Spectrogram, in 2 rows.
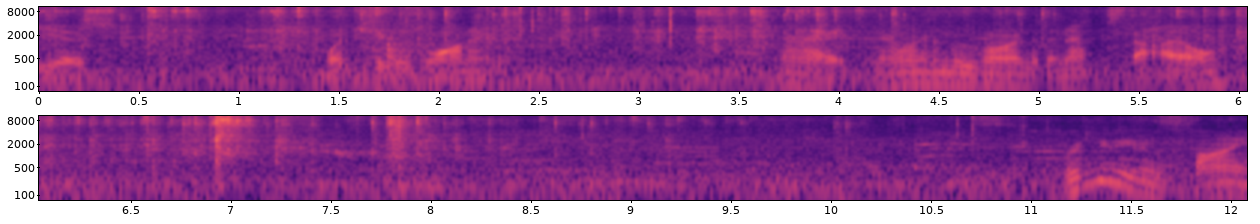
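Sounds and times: shopping cart rattling on floor: 0.0 - 10.3
shopping cart sharp clacks: 0.0 - 10.8.

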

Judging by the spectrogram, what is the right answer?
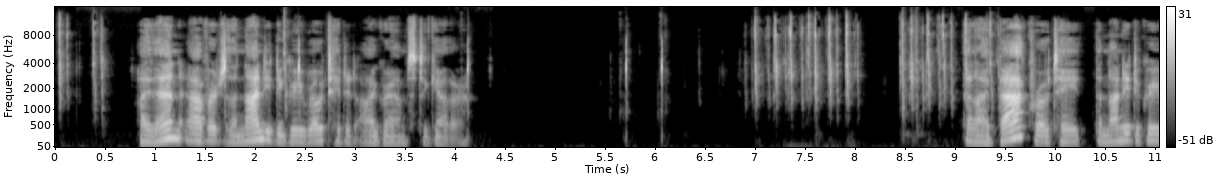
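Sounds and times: computer keyboard typing: 0.0 - 0.6, 1.6 - 2.6, 5.6 - 9.6.

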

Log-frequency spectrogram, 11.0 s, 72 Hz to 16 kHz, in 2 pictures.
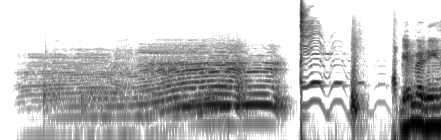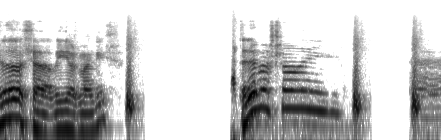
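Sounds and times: cow mooing: 0.2 - 3.7
short sharp pitch-bending sound: 3.8 - 5.0.

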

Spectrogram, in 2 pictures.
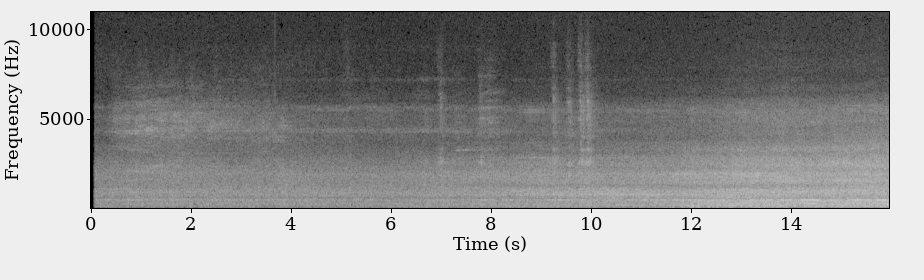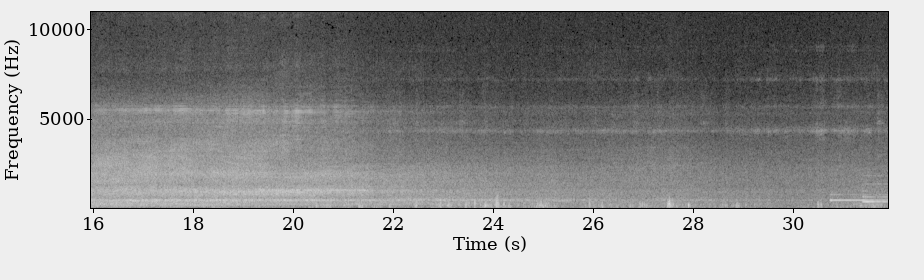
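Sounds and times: train wheels rumbling on rail: 6.3 - 31.9.

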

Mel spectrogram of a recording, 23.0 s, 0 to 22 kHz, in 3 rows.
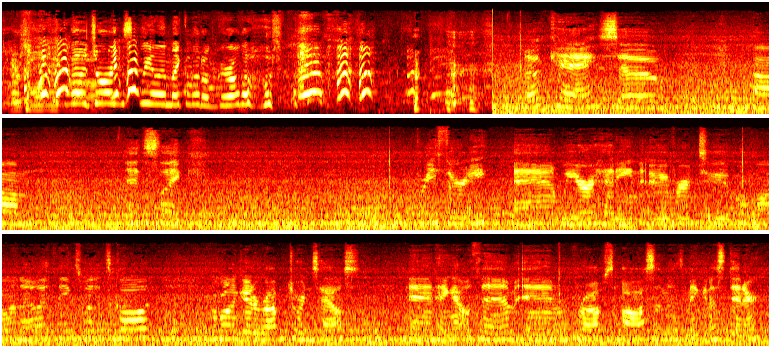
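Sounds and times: woman talking: 0.4 - 3.1, 5.2 - 6.7, 7.4 - 8.1, 8.9 - 9.7, 11.8 - 23.0
car road and engine noise: 4.9 - 23.0.

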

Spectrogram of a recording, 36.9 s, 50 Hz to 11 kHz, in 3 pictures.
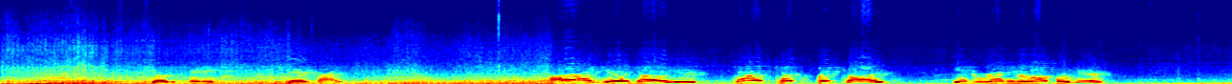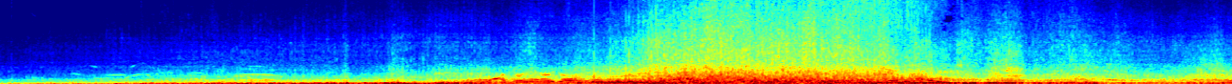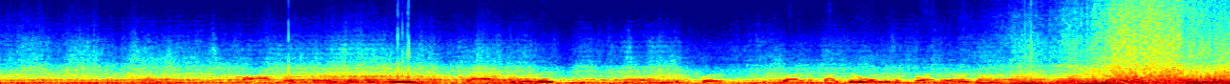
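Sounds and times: race car engines revving: 0.0 - 36.9.

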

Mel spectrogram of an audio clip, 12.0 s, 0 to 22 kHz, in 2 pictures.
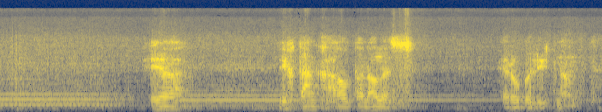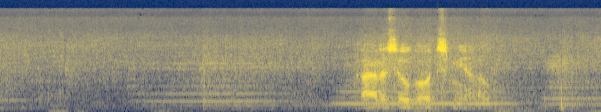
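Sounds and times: faint chord of steady tones: 0.0 - 12.0.

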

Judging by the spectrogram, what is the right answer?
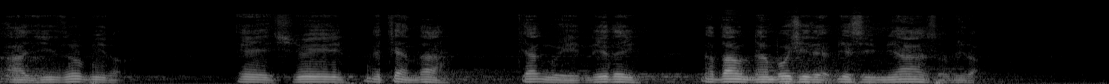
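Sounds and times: man speaking into microphone: 0.0 - 1.4, 2.3 - 9.9.

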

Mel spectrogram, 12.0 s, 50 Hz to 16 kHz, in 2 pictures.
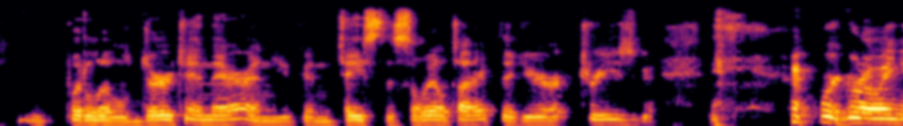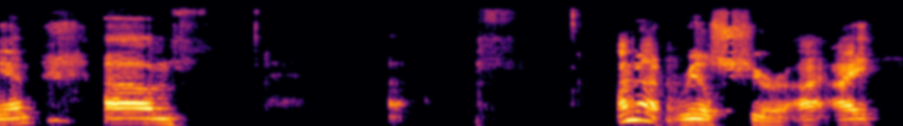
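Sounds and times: breath: 6.3 - 6.7.

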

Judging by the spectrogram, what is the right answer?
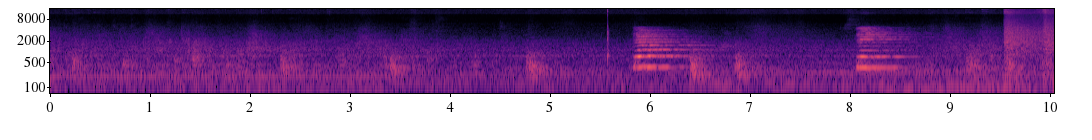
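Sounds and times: running footsteps on padded floor: 0.0 - 5.1, 6.3 - 7.3
woman giving commands: 5.8 - 6.6, 8.0 - 8.8.

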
